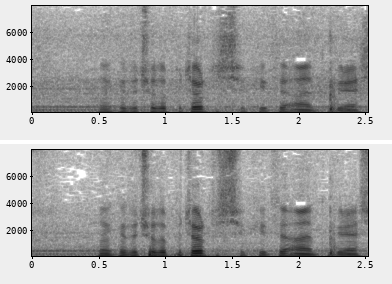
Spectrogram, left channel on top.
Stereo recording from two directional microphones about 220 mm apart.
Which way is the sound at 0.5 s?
30° right (ahead or behind).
